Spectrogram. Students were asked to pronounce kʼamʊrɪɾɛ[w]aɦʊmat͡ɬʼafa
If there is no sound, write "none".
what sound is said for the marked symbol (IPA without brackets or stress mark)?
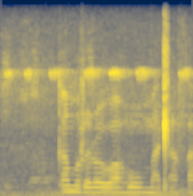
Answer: w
